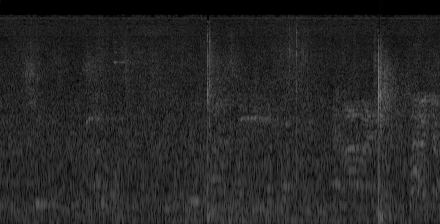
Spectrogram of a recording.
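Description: Players calling out on a football pitch, heard at a distance, with two sharp kicks of a football: one about two seconds in and a louder one near the end.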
